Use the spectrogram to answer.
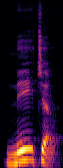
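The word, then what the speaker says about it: nature: pattern ये है कि किसी भी वर्ड के लास्ट में टी यू आर ई एक साथ आए तो इसको पढ़ा जाएगा चर क्या पढ़ा जाएगा चर ये आपको चर का साउंड देगा टी यू आर ई एक साथ आएंगे वर्ड के लास्ट में तो इसको चर बोलना है आपको ठीक है चलो अब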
